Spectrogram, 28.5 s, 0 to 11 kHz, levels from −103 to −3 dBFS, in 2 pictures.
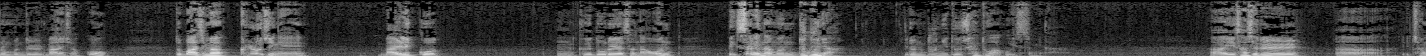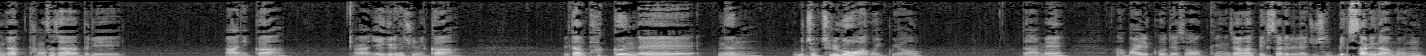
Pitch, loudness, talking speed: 90 Hz, -24 LUFS, 235 characters per minute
